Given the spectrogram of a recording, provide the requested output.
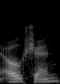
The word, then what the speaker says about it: ocean: C has sometimes a power of SH, as in ocean, social, associate, etc. O is pronounced like U in tub, in comfort, company, among, mongrel, tongue, etc.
